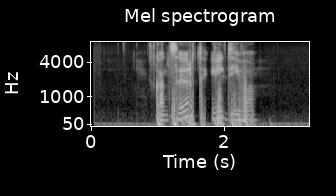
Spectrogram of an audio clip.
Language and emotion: Russian, neutral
